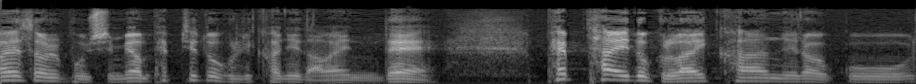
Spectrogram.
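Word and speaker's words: peptidoglycan: 그래서 우측 아래 용어 해설을 보시면 펩티도글리칸이 나와 있는데 펩타이드 글라이칸이라고 실제로 발음을 하고요.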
